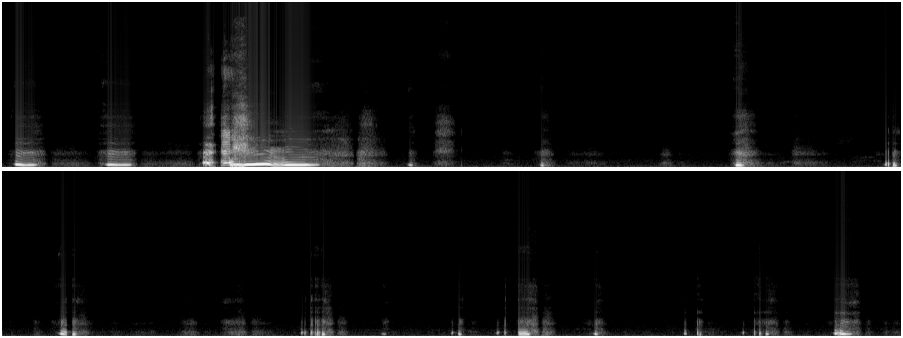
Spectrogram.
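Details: Stuck, irritating sneeze with eventual relief: repeated gasping breaths build toward one loud sneeze burst, then scattered short catches and sniffs; a stuck, incomplete sneeze.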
